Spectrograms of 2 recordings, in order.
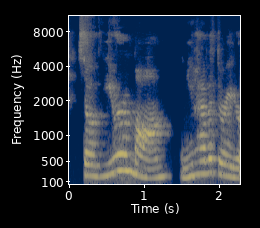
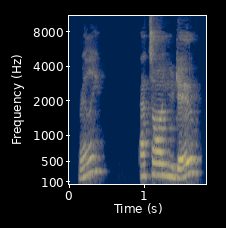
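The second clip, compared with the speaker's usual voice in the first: mock disbelief. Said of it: "they're like".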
